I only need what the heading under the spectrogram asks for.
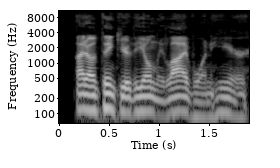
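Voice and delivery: ordinary delivery

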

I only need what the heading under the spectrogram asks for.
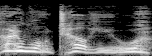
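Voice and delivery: defiant snarl through clenched teeth. Narrator reading Aliana's line to the narrator, snarled through gritted teeth. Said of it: "Aliana snarled through gritted teeth".

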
